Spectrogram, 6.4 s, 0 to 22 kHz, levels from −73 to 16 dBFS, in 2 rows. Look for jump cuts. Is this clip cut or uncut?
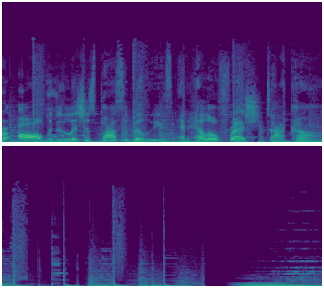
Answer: cut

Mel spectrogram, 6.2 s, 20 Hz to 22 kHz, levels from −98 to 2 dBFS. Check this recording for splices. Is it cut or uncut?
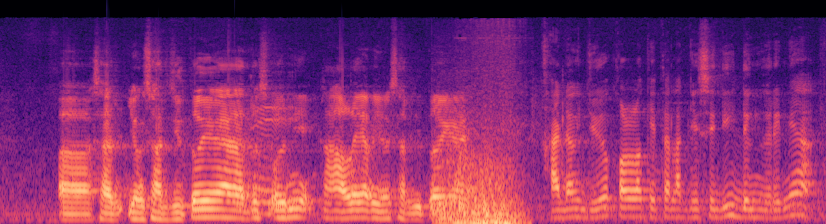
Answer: cut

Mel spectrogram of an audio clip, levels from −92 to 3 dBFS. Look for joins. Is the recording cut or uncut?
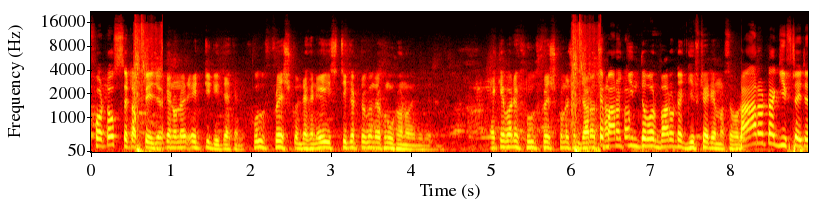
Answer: cut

